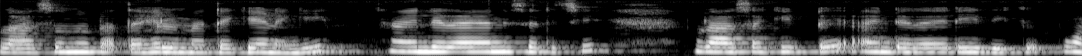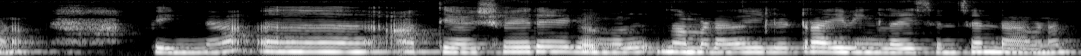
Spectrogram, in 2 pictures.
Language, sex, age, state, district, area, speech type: Malayalam, female, 18-30, Kerala, Kozhikode, rural, spontaneous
